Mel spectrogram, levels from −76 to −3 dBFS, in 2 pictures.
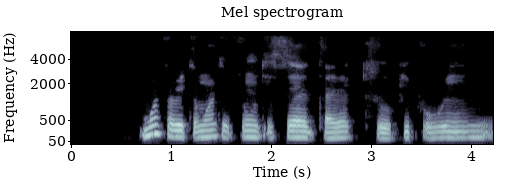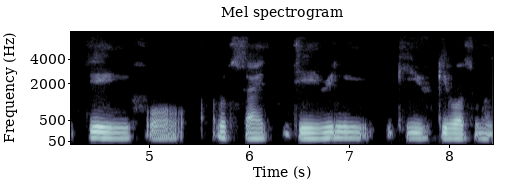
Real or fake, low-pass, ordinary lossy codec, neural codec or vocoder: real; 7.2 kHz; none; none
